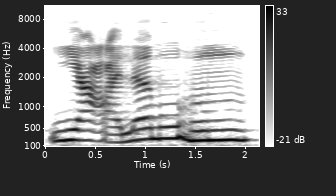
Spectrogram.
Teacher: یعلمہم، یا کو عین سے ملائیں گے، جھٹکا نہیں دیں گے، عین کی آواز حلق سے ادا ہوگی۔ ہاں حروف ہلکی ہے، میم ساکن پر اظہار ہوگا یعنی کہ کلیئر ادا کریں گے۔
